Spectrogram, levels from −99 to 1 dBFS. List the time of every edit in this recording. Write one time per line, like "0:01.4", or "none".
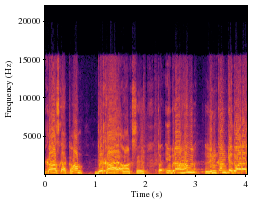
0:02.1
